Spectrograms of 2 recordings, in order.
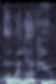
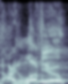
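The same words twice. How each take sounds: First: High, gushing and sweet; mean every word of it; a heartfelt Oh, I love you; sincere. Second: High, sour mock affection; a snide, pitched-up I love you; sarcastic. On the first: Retold or imitated. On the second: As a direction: say it as if you mean the opposite. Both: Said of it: "that wasn't like".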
